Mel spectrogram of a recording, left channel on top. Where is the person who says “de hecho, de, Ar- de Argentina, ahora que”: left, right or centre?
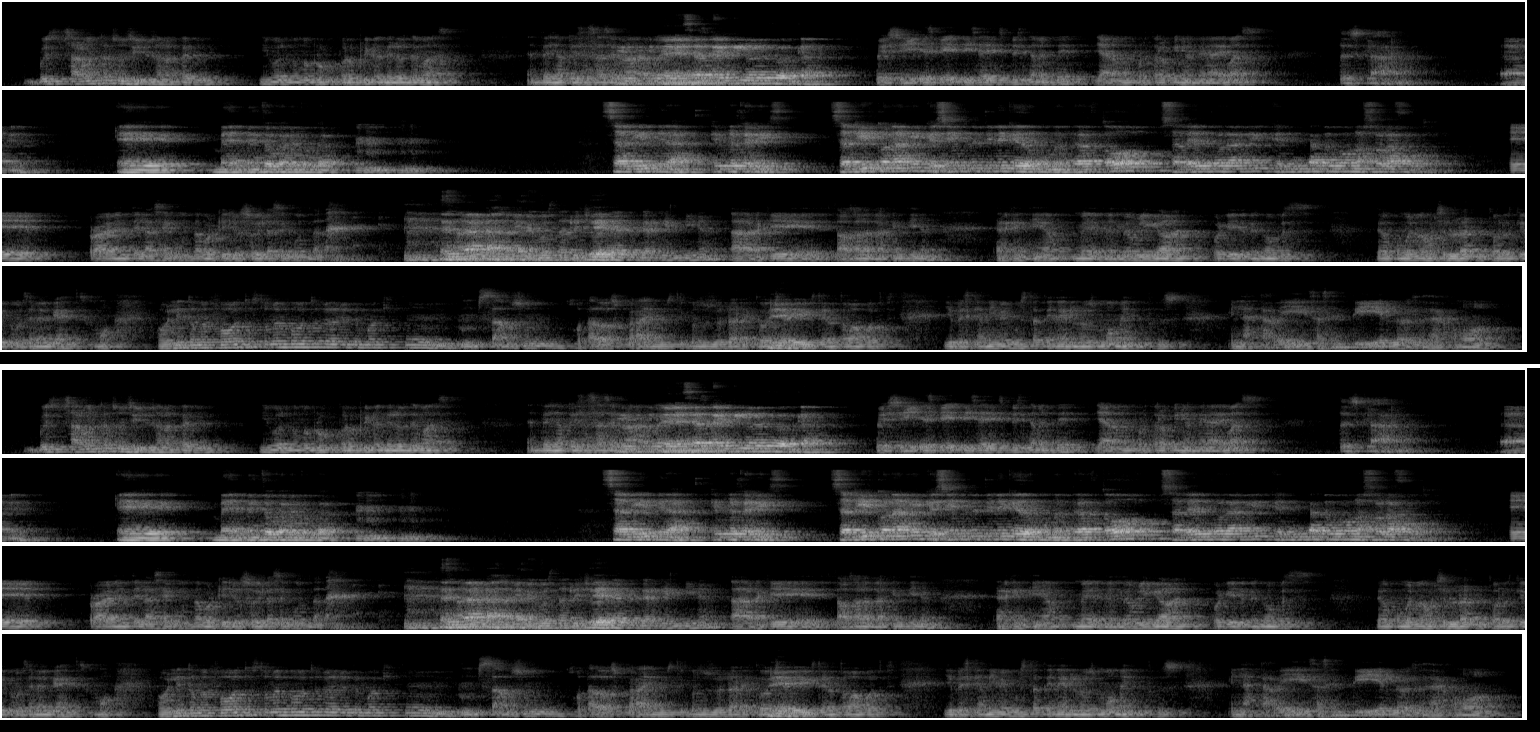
Left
